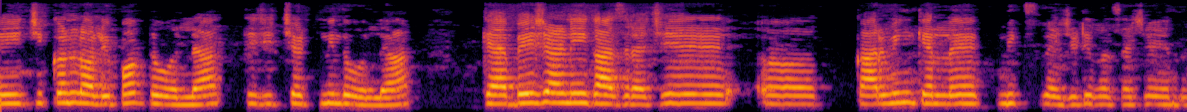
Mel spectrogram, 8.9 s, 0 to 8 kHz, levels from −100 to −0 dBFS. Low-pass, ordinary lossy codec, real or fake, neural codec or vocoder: 7.2 kHz; none; fake; vocoder, 44.1 kHz, 128 mel bands every 256 samples, BigVGAN v2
